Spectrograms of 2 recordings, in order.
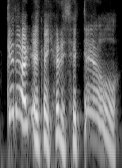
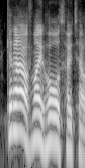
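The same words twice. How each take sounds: First: It is said in a Scottish accent. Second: It is said in a normal accent.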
